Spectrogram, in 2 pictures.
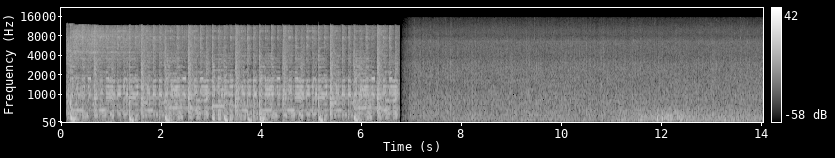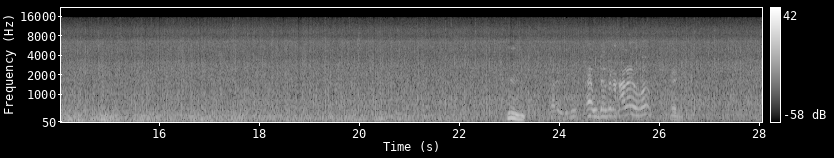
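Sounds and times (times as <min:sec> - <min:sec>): heavy rain hissing: 0:00.1 - 0:28.0
river rushing: 0:06.9 - 0:11.4, 0:21.0 - 0:28.0.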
